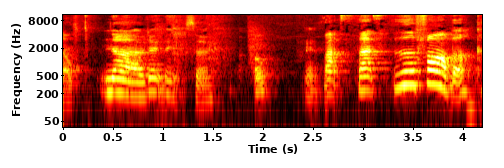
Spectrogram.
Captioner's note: door opening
